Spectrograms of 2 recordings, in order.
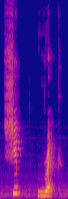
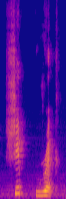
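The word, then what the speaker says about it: shipwreck: war okay for the worst out we don't pronounce the watch sound it's going to be ship wreck ship wreck just only r sound so this okay so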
